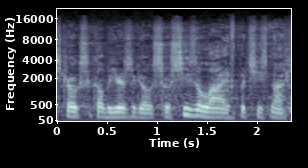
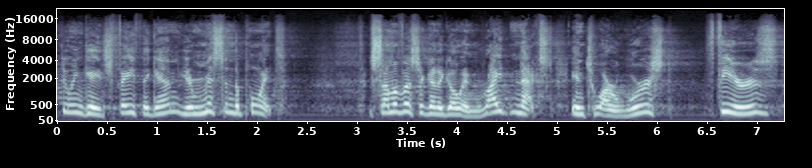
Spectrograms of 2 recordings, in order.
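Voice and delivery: louder, rising preacher's cry; full-force preaching; 5 semitones higher, 6 dB louder than usual. Acted. Pastor urging the congregation, loud full-force preaching. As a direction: press the point home to the church.

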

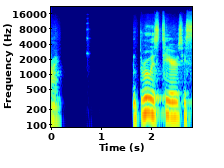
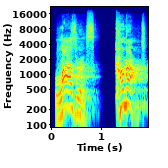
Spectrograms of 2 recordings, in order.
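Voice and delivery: Lazarus, come out shouted higher and louder; loud command; 3 semitones higher, 8 dB louder than usual. Retold or imitated. Preacher voicing Jesus calling Lazarus, ringing shout. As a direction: call him out of the tomb at full voice. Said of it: "he says three words that should make us tremble".

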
